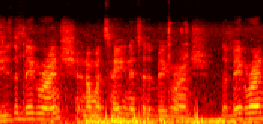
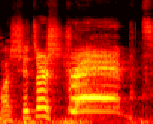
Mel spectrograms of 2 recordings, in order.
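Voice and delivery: high, loud, drawn-out outcry; frustrated shout; 6 dB louder, much slower than usual. Real, not acted. Streamer finds his studs stripped, frustrated shout. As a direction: yell it out in real exasperation.

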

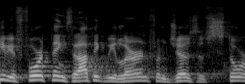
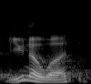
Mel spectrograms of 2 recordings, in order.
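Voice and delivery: sly punchline; 7 semitones lower, 6 dB quieter than usual. Acted.

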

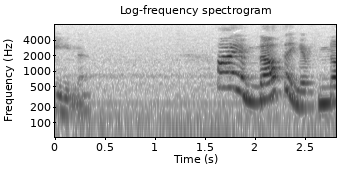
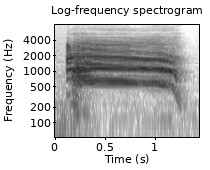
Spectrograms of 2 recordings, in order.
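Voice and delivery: very low, loud bellowing "Ah!"; a booming low yell of mock defeat; deep loud shout; 6 dB louder than usual. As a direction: let out a sudden deep roar. Cry in the banter.

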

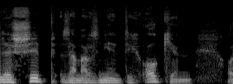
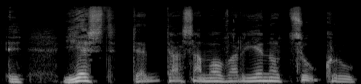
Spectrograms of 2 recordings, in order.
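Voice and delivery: put-on frightened old peasant woman; 8 semitones higher than usual. A narrator's reading. Old woman stammers to the doctor about the samovar, high and hesitant.

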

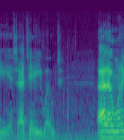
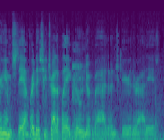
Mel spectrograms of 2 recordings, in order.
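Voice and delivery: story narration; 6 semitones higher, 7 dB louder than usual. Acted. Reading game narration text.

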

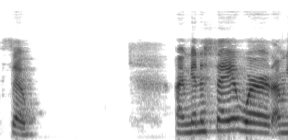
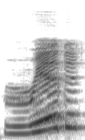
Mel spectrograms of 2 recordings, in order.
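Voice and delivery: ordinary talk

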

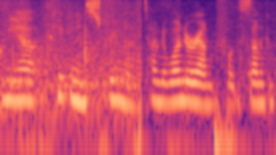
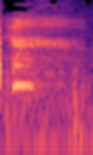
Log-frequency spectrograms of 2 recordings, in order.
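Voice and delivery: sudden breathless gasp of delight; sharp gasp; 9 semitones higher, 4 dB quieter than usual. Real, not acted. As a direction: gasp in wonder. Raw reaction to the room.

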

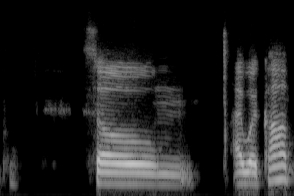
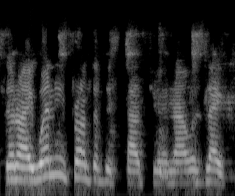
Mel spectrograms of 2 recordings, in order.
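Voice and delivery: normal talking voice

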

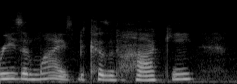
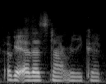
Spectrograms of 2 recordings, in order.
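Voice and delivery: normal talking voice

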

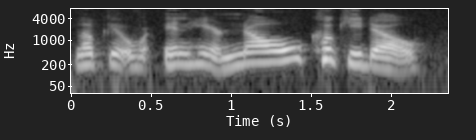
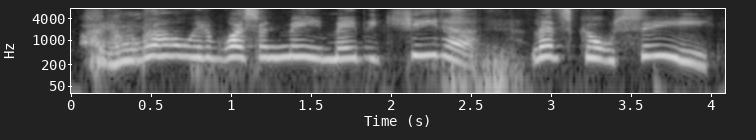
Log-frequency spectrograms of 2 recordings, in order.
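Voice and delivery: high llama voice; llama puppet answering high; Llama's voice; 7 semitones higher than usual. Acted.

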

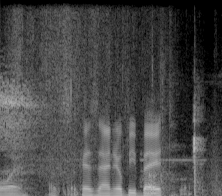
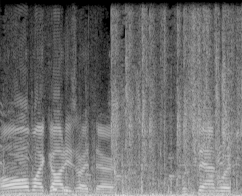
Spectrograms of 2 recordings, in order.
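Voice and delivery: panicking gamer. Real, not acted. Squad ambushed, teammates dying.

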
